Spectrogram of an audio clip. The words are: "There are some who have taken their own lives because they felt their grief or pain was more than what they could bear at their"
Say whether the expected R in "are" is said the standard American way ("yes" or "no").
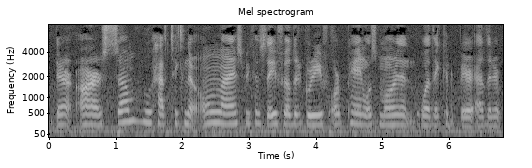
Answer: yes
